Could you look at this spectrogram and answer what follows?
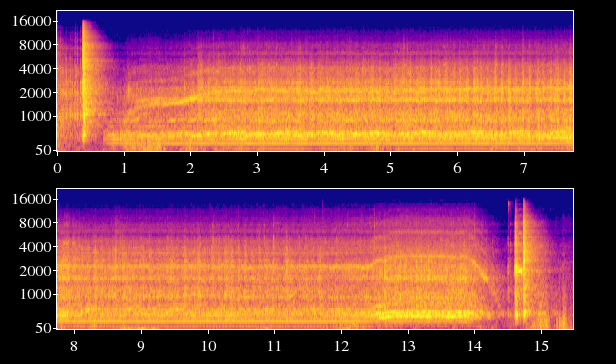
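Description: An electric mixer beating flour mixture into butter for raspberry oatmeal squares, a steady motor whir switched on and held for over ten seconds at an even pitch, then rising briefly before cutting off with a clunk, close, no talking.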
